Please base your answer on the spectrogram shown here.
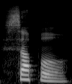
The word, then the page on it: supple: sʌ́pl; サッポォ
